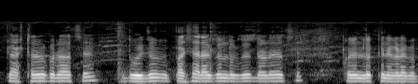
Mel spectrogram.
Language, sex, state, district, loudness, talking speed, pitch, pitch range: Bengali, male, Odisha, Malkangiri, -15 LUFS, 215 wpm, 150 Hz, 145-155 Hz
